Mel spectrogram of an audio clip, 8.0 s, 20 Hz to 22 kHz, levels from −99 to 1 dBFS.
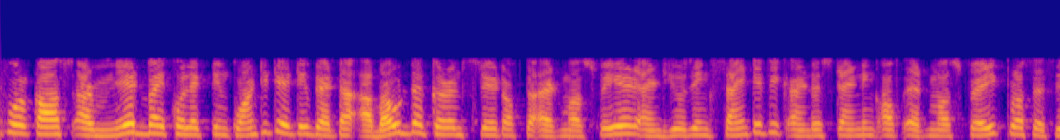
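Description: From start to finish the speech sounds thin, slightly rough and synthetic, with nothing above about 3.8 kHz. That is iLBC codec damage: each 20 ms frame's excitation is coded on its own, and the plainly audible coarseness fits the 15.2 kbps mode.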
